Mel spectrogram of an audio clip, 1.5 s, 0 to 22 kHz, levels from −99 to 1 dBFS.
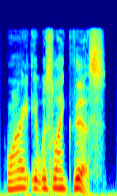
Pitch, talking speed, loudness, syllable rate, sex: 165 Hz, 205 wpm, -18 LUFS, 4.1 syllables/s, male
